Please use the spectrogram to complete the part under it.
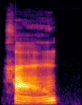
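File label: "hen3", Chinese; 很; たいへん、とても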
